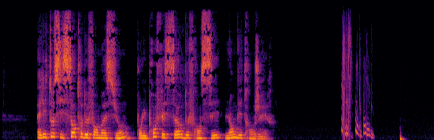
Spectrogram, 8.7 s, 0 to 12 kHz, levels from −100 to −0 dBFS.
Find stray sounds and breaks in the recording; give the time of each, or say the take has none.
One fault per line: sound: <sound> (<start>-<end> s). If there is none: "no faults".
sound: chirp (6.8-7.5 s)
